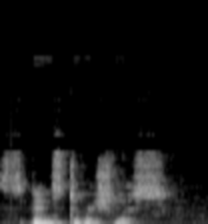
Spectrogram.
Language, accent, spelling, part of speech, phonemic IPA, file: English, Southern England, spinsterishness, noun, /ˈspɪnst(ə)ɹɪʃnəs/, LL-Q1860 (eng)-spinsterishness.wav
- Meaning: The state or quality of being spinsterish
